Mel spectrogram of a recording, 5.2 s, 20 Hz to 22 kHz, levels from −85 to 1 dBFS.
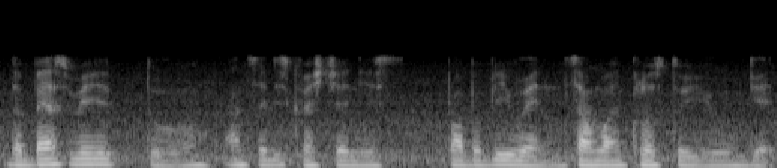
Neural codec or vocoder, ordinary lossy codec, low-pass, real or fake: none; none; 5.4 kHz; real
